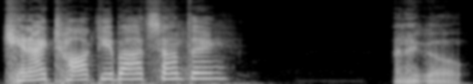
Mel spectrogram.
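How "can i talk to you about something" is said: high-pitched, earnest request in imitation; lady impression. Host voicing the lady approaching him, high imitated voice. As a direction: mimic a friendly stranger broaching a subject. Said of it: "And she goes".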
